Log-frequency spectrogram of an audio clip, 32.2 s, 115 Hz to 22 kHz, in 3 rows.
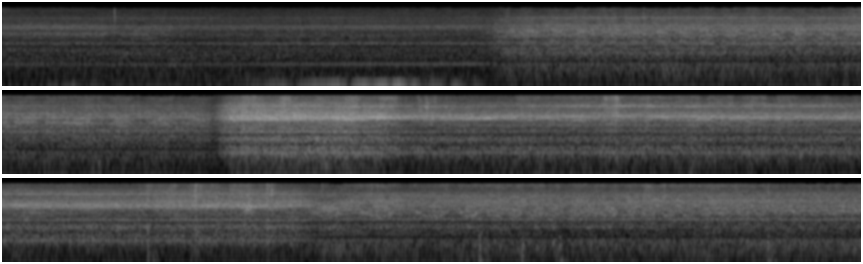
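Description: Shop-Vac wet/dry vacuum running steadily, sucking dog hair out of car floor carpet through its hose and narrow nozzle, with a steady whine over the rush of air. About 13 seconds in it gets suddenly louder and harsher as the nozzle works into the carpet.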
